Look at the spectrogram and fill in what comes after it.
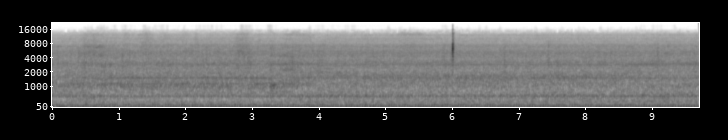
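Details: Three-year-old heat pump or AC condenser, after a bad capacitor was replaced on a no-heat, no-cool call: steady even hum with constant fan rush, no knocks or squeals; 129 suction, 234 head, 15° superheat, running normally.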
